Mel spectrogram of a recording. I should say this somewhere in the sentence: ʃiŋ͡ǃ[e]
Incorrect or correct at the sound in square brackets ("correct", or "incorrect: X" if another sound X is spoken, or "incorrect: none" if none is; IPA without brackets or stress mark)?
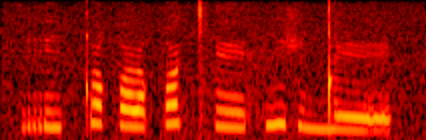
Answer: incorrect: eː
